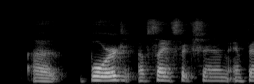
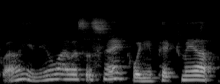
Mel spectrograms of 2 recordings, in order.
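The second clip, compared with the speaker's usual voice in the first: higher-pitched, lightly acted shrug of a retort; mock retort; 6 semitones higher, 4 dB quieter than usual. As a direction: toss it off as a mock I-told-you-so. Snake's retort voiced to bitten friend.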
